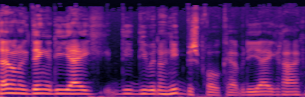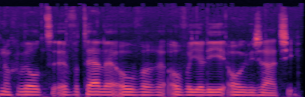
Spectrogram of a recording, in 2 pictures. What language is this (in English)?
Dutch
